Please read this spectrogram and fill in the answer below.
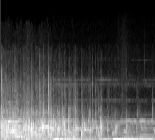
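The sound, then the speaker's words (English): An audience claps along to the beat on the one and three, a steady stream of hand claps mixed under ongoing music with sustained low tones. “I love that everybody claps on the one and three, not the two and four.”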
